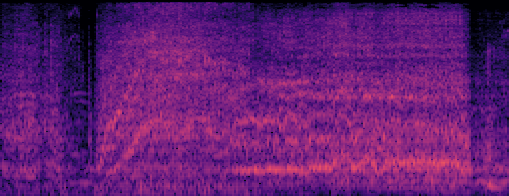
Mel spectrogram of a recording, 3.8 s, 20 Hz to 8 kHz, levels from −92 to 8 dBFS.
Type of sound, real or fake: real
